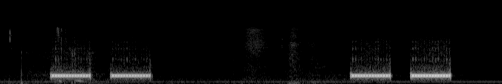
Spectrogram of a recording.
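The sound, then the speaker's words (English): A phone line ringing out on an outgoing call: two double-burst ringback tones, each pair of short steady buzzes separated by a pause, heard clearly over a faint background hum with no talking. “Is it ringing?”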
